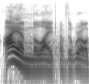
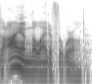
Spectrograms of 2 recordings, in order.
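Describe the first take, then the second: First: Plain. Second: Said in the usual way. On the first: Shown as a demonstration.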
